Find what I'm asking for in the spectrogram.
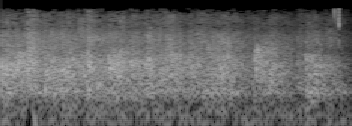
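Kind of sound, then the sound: crowd, audience applauding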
